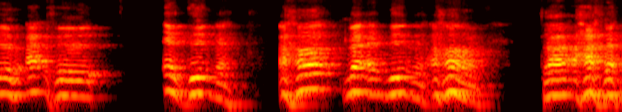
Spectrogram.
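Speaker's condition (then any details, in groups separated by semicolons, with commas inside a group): Dystonia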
